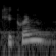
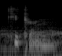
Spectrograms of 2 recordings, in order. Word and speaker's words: Qiqirn: I've always wanted to pronounce it Kikrin, but it's Qiqirn. Kikern.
